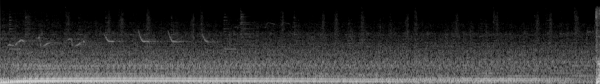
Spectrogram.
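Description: Cartoon engine sound effect of a toy construction vehicle driving: a steady low engine hum that slowly fades away.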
